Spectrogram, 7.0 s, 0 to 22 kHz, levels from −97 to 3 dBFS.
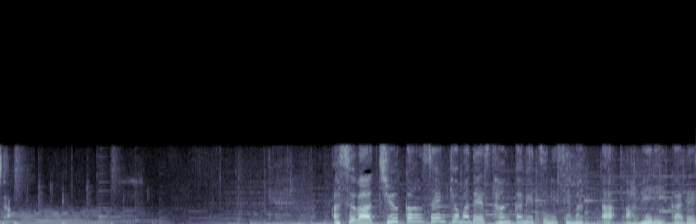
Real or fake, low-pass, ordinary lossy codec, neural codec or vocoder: real; none; none; none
